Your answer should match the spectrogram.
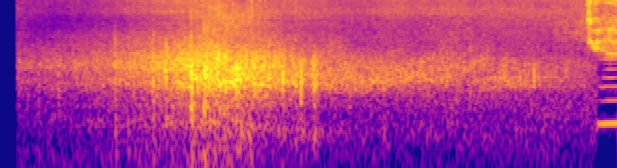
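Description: Ambient noise with no music, swelling to a peak about two seconds in and easing off again, with a few faint knocks.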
